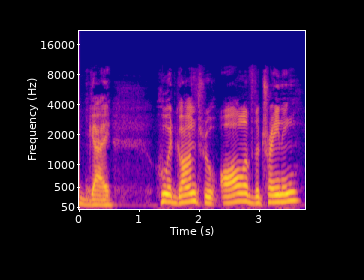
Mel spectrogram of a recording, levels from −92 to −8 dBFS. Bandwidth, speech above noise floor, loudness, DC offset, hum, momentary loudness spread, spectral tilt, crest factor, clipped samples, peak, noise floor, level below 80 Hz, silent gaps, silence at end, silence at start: 9.2 kHz; 34 dB; -19 LUFS; under 0.1%; none; 7 LU; -7.5 dB/octave; 12 dB; under 0.1%; -6 dBFS; -53 dBFS; -60 dBFS; none; 0.1 s; 0 s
